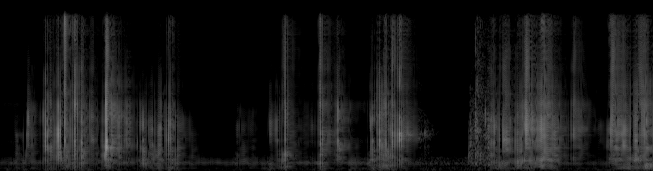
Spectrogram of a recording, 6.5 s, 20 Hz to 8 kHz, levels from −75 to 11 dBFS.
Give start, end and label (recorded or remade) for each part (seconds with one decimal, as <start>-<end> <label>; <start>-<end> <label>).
0.0-4.2 remade; 4.2-4.9 recorded; 4.9-6.5 remade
